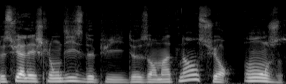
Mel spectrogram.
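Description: A man with an unremarkable speaking voice at medium pitch and lively intonation, on a very clean recording with a silent background. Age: 40s. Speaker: teacher trainer and podcast host. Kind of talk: personal monologue podcast.

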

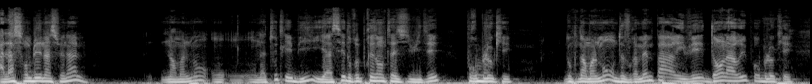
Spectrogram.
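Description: At a very fast pace broken by long, frequent pauses, a man speaks with lively intonation in a dark, mellow, somewhat breathy tone of medium pitch. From France, Seine-Saint-Denis. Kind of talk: heated debate.

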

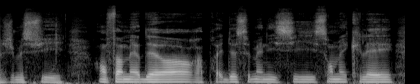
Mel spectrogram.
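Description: A man talks with an English accent. The recording is very clean, the background silent. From United States. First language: English (speaking French). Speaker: interviewee. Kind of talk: interview.

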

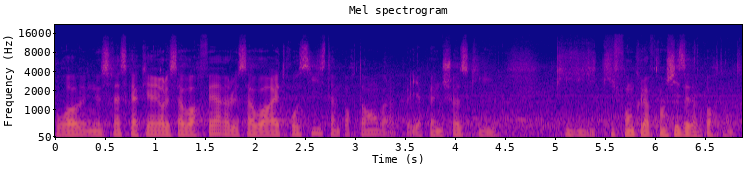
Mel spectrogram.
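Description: Amid noticeable background noise, a man talks at a very fast pace. His medium-pitched voice stays monotone and flat. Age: 40s. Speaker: franchisee, home care agency director. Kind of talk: panel interview. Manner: hesitant, repeats words.

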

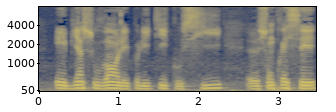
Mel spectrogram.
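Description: This man has an unremarkable speaking voice, fairly low in pitch and delivered at a fairly slow pace. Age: 60s. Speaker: former teacher and school inspector. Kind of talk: radio interview.

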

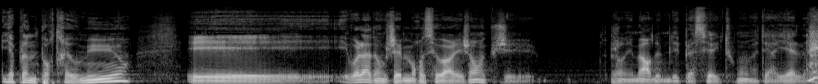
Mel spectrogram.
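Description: A man speaks at a fairly slow pace in a very deep, low pitch, with ordinary pitch variation. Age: 80s+. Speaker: portrait photographer. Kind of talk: interview conversation. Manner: halting.

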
